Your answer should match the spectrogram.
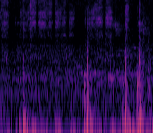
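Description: Marker pen writing on a whiteboard in a few short strokes.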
